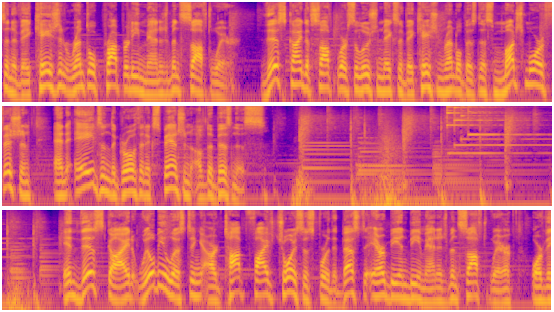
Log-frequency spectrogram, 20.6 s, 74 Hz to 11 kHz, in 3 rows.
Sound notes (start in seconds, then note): 10.8 bells chiming; 10.8 mellow music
